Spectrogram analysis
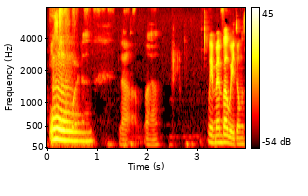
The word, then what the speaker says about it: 男: 男 remember we don't say 啱, we don't say that, we say 男. 男 we say it like a L.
